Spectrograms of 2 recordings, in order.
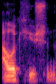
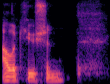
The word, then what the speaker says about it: allocution: let's see what this is allocation allocation elocution allocution that's how you pronounce it allocution given on the 16th of September 1960 this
